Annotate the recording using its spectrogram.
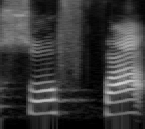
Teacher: O acento agudo, como eu havia falado no início da aula, indica que o som é para fora, é aberto, timbre aberto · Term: som aberto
